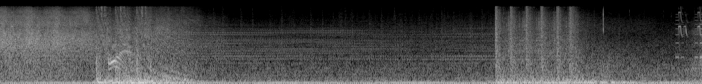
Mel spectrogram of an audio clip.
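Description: Naval guns fire with heavy booms.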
